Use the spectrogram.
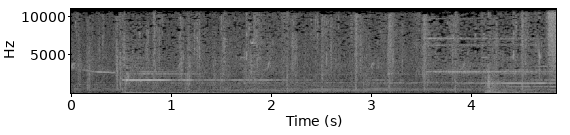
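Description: Horse hooves clip-clop steadily in the Assassin's Creed 2 video game, a moderate walking rhythm amid in-game music and ambience, with a couple of louder low thumps.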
